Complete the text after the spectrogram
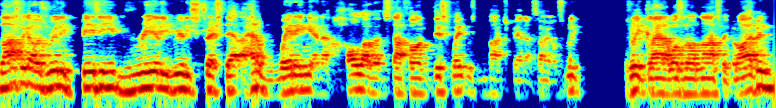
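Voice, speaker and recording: A man speaks with an Australian accent at a fairly quick pace. His fairly high voice shows big swings in loudness and ordinary pitch variation. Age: 30s. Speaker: tiler. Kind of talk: casual chat. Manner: animated.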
